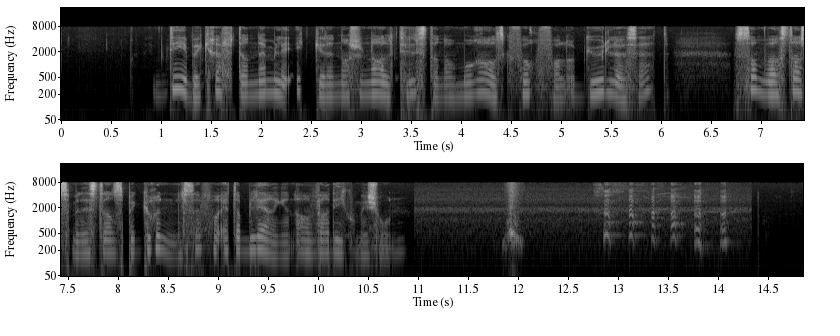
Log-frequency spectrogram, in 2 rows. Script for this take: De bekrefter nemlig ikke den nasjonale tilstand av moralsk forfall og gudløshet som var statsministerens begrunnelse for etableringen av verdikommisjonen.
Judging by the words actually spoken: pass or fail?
pass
